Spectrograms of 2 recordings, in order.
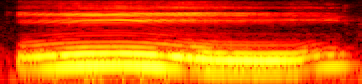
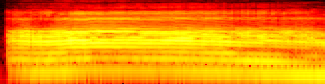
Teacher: the mouth front of the mouth back of the mouth so this is the e sound that's very high and forward ee as opposed to the ah which is very low and back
